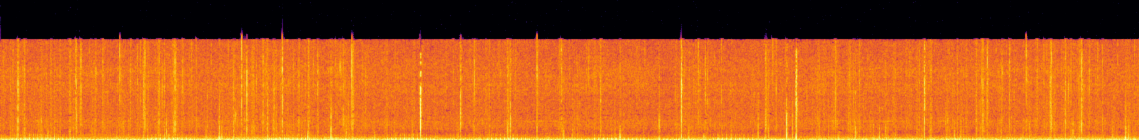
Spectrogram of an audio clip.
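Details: Low continuous cat purr, rough and rumbling, its rhythmic breath swells slightly less distinct, set against frequent crackling and snapping of a fireplace, made for deep sleep and stress relief.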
